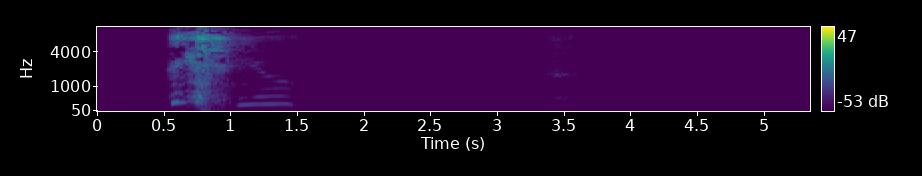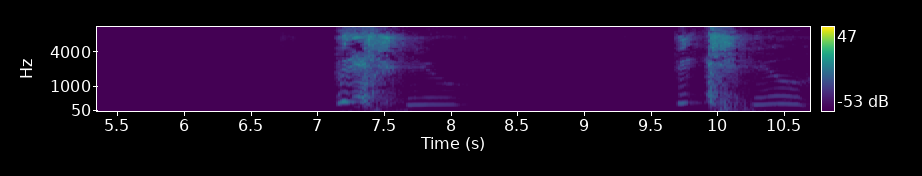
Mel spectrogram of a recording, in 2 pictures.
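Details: Three forceful sneezes with brief inhaled build-ups, spaced several seconds apart in a quiet room, after feeling sneezy all day; a rapid repeated sneezing fit.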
